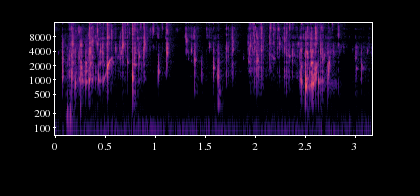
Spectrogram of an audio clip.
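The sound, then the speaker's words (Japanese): Wet splashing as water rinses foam off a face: quiet, irregular bursts of splashes, drips and squishy sounds separated by brief pauses. “泡を顔に塗り広げて、はい、じゃあ洗うよ。”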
